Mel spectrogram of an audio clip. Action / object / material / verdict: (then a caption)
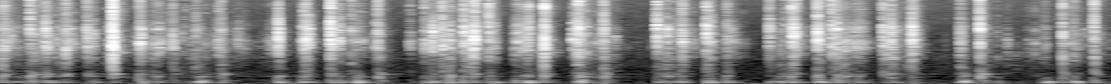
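tap / plastic mechanical keyboard / plastic / none. Both hands type with their fingertips on a full-size backlit plastic mechanical keyboard, producing a quick, uneven run of short, dry clicks and clacks. Each keystroke has a bright top and a low thump underneath, dies away almost instantly, and comes in bursts separated by brief pauses.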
